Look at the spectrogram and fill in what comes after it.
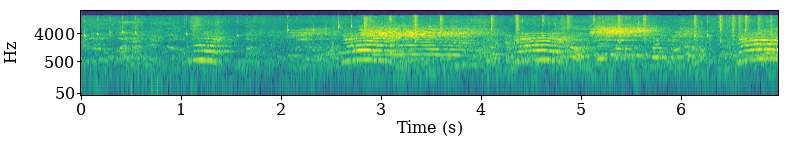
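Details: Goats at the Srengat animal market in Blitar, Indonesia, where a fullblood Boer goat is brought in for weighing; several wavering bleats rise and fall among crowd chatter and speech.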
